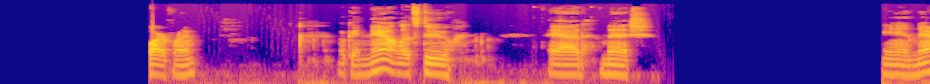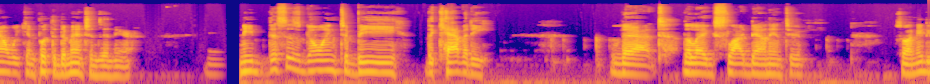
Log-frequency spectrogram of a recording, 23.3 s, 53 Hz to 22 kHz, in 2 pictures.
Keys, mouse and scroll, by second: 6.6-23.2 drag.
